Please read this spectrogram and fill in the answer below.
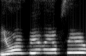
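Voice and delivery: high, loud, playful mock tone.

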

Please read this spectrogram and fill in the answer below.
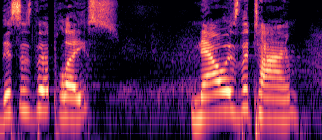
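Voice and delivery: said with a little sass and attitude. Leading the listeners in repeating a line: with a little attitude. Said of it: "Now say it with a little attitude".

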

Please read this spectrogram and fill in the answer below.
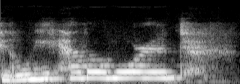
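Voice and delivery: whispered aside. Asking the rest of the group during questioning: whispering. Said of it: "I whispered to the rest of them".

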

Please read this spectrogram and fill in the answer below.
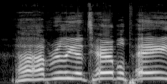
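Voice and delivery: very high, shrill yell in agony. Recalling the Austin Powers scene where Will Ferrell's character is killed, imitating Mustafa yelling. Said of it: "he's just yelling down there".

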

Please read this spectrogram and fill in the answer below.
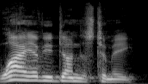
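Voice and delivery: furious, angry, accusing outcry. Acting out Job shaking his fist and asking why, acting out angry Job. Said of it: "And he's angry".

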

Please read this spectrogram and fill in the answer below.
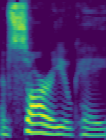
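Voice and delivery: very loud full-throated shout. Narrating a scene, he answers a girl lying in her bed, yelling. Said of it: "he yelled".

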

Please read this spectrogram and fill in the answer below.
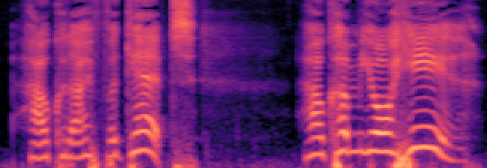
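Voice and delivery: high, hoarse, croaky little voice. Narrator reads Potter's reply to Draco, croaking. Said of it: "as he croaked".

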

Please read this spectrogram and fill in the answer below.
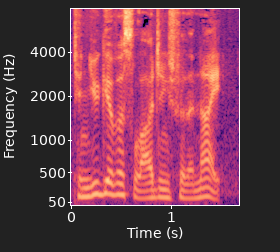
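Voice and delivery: plain reading voice

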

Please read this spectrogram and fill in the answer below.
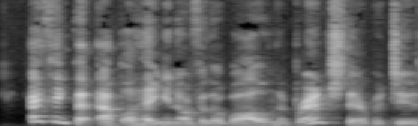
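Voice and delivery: ordinary delivery

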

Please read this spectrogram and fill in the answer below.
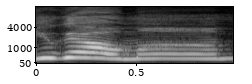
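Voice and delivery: shrill, booming, very loud, high cheerleader-style shout. Retelling a companion's shouted reply at H&M, imitating a proud cheerleader shout. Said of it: "she shouted in response like a proud cheerleader".

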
